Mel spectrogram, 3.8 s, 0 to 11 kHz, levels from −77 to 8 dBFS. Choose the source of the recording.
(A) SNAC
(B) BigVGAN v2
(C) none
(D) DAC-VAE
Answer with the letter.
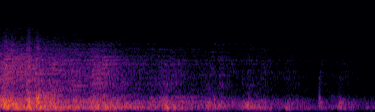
A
